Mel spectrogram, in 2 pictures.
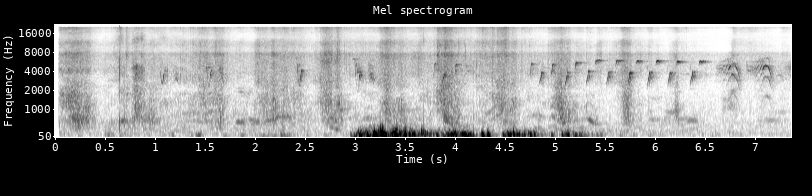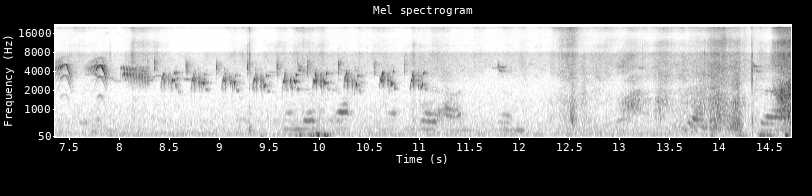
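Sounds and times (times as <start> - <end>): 
marsh warbler singing high chattering and twittering notes: 2.3 - 11.2.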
